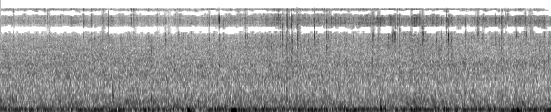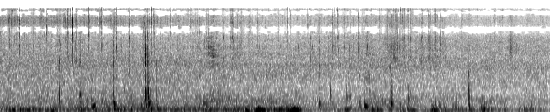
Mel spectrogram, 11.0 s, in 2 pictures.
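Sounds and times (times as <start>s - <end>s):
steady rain: 0.0s - 11.0s.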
